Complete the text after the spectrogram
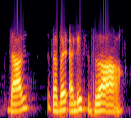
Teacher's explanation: زال کو نرمی سے ادا کریں گے. زال کو 2 حرکت کھینچیں گے کیونکہ اس کے آگے الف ہے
